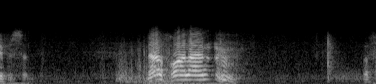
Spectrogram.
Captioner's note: clears throat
